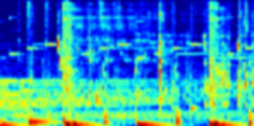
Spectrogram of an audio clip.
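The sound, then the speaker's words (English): Poland Spring water is poured to top off a glass of iced coffee made from homebrew concentrate. It pours in a series of gurgling splashes with faint ice clinks that repeat in uneven bursts. No one speaks. “Then we get ourselves some nice Poland Spring water here to top it off.”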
